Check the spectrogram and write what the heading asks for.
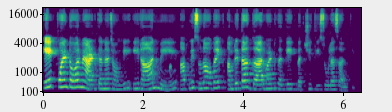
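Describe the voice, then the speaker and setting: A woman's voice: on the high side, normal speed, pushed and bright. A woman joins a political discussion, cutting in to add points of her own. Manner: interjecting with added points.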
